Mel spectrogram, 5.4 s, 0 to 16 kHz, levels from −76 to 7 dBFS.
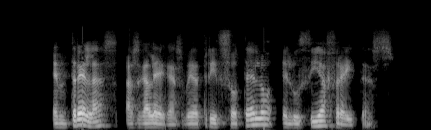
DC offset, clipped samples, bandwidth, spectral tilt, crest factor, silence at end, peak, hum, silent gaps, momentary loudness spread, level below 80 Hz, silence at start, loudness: under 0.1%; under 0.1%; 6.8 kHz; -8 dB/octave; 20 dB; 0.55 s; 0 dBFS; none; 1.49-1.57 s; 14 LU; -58 dBFS; 0.65 s; -20 LUFS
